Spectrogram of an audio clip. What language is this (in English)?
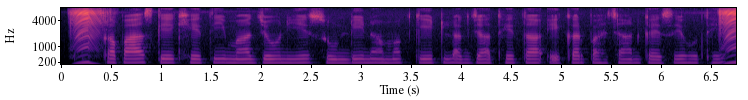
Chhattisgarhi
